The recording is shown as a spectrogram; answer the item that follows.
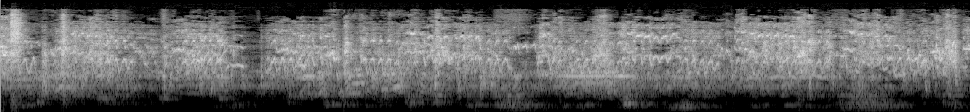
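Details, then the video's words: Budgerigars giving mating chatter meant to excite breeding birds: dense, scratchy twittering and squawking, nearly continuous, with a short gap just before two seconds. "Muhabbet Kuşu Kızıştırma Çiftleştirme Sesi"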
